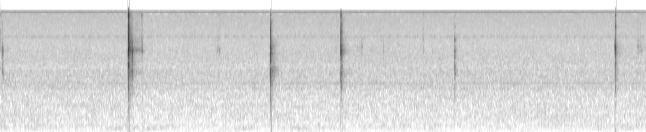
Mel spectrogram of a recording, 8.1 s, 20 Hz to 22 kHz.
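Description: Five sharp, irregularly spaced clicks as a thin tool is worked into a Master Lock 410 lockout padlock's hard plastic body; the loudest comes about one and a half seconds in.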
